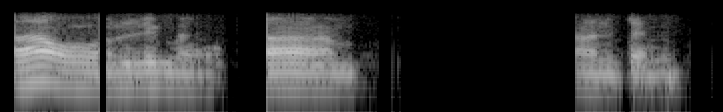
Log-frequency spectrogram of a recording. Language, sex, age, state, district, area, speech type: Telugu, male, 18-30, Andhra Pradesh, West Godavari, rural, conversation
